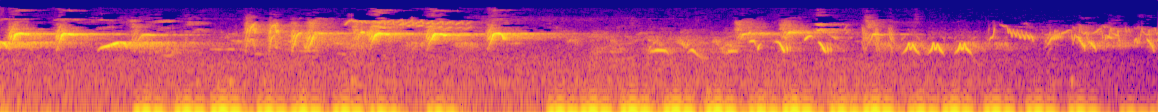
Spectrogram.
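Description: Small birds chirping and singing in a steady stream of quick, high notes and trills, fading out near the end.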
